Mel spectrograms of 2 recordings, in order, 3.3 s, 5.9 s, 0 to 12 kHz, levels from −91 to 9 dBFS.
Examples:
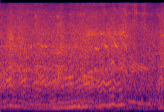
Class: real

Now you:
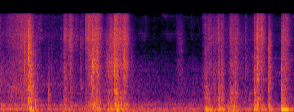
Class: real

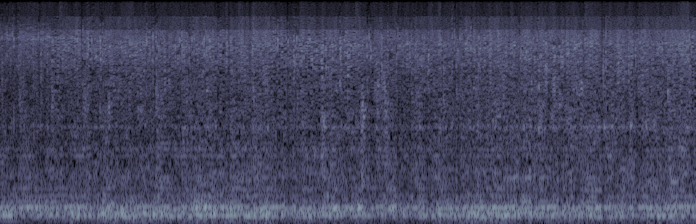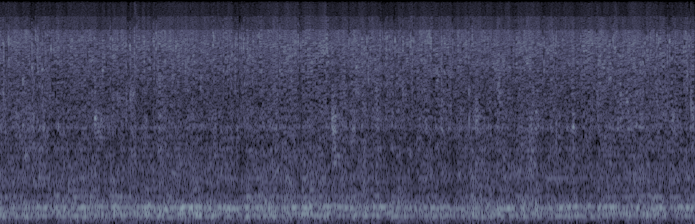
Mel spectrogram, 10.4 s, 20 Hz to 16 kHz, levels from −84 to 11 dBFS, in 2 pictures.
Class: fake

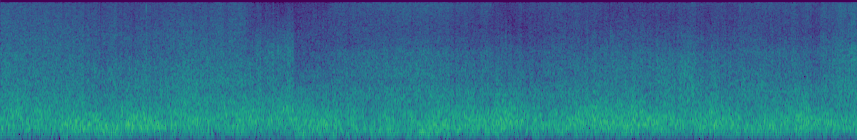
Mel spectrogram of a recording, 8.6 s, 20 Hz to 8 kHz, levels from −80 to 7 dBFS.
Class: real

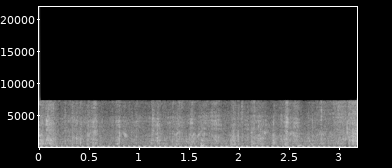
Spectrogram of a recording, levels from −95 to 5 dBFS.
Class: real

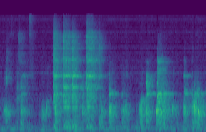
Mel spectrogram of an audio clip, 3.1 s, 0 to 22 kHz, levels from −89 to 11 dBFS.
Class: fake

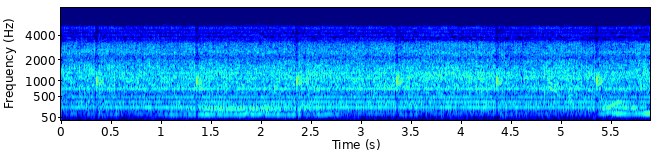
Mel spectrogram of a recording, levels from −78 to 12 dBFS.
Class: real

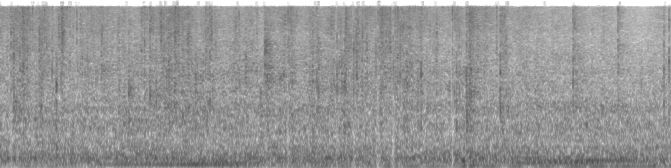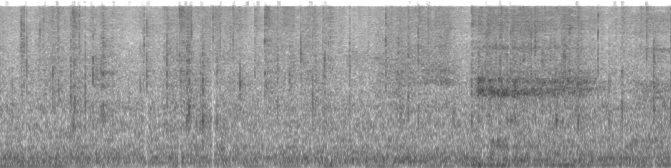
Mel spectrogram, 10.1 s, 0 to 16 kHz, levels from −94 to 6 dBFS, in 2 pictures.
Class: real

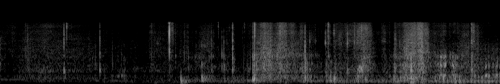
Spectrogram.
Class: fake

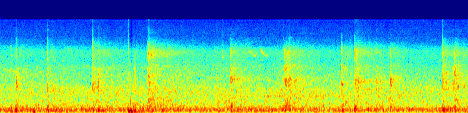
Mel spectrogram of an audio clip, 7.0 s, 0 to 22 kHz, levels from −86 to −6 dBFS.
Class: fake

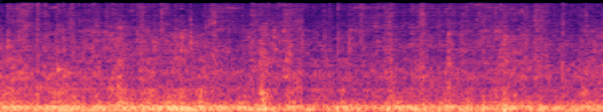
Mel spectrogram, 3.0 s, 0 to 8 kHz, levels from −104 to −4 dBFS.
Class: fake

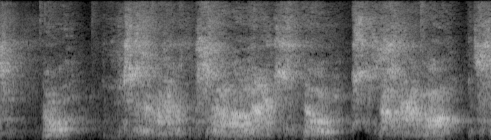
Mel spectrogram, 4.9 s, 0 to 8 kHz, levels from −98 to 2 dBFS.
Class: real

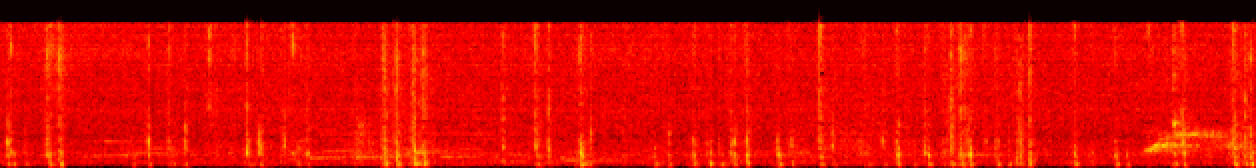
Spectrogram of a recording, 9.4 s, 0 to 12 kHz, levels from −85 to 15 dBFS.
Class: fake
